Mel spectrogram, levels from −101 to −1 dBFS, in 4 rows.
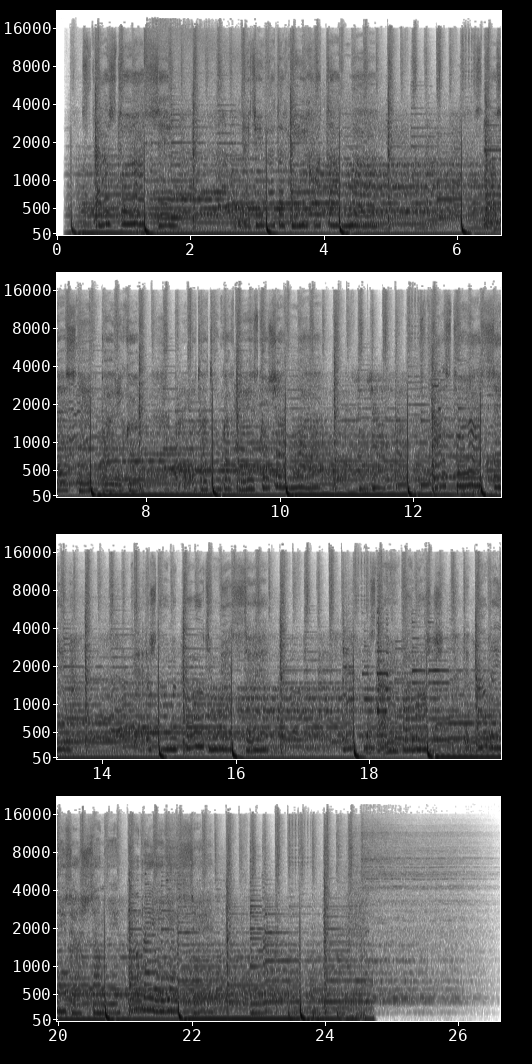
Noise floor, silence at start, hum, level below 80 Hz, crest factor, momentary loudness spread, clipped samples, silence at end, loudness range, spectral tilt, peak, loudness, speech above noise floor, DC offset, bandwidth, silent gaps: -45 dBFS; 0.1 s; none; -18 dBFS; 12 dB; 5 LU; under 0.1%; 0.6 s; 2 LU; -5 dB/octave; 0 dBFS; -14 LUFS; 32 dB; under 0.1%; 19 kHz; none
